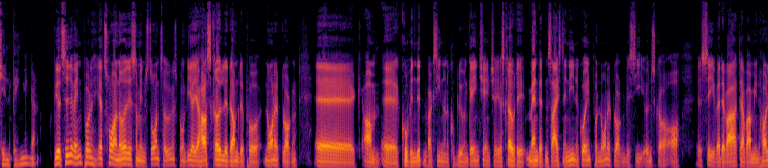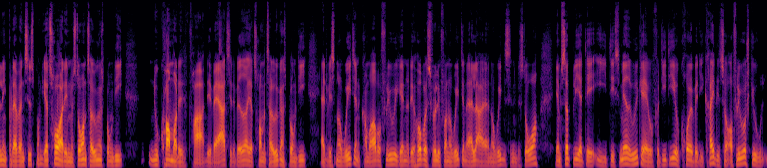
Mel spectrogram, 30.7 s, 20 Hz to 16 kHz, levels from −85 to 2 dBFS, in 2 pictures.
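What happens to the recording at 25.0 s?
Nothing goes wrong at 25.0 s; the speech carries on intact through that moment, with no dropout, click, distortion or other fault to be heard.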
